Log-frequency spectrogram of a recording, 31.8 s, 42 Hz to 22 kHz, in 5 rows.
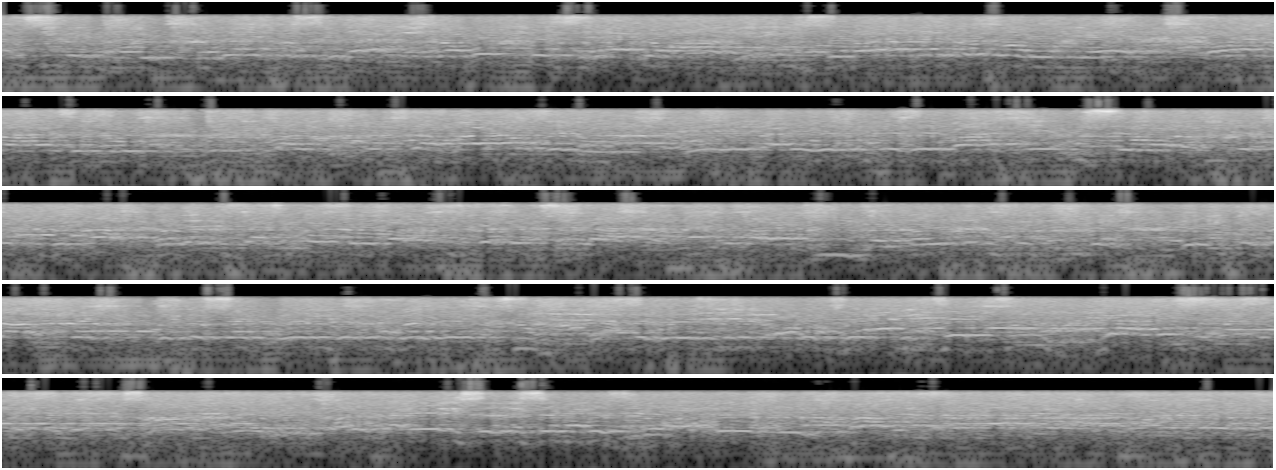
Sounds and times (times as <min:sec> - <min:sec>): Exciting music: 0:00.0 - 0:31.7.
